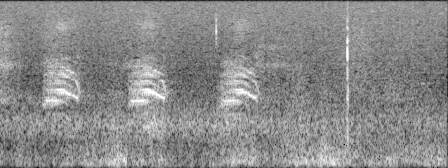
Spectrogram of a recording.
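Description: A bird calls three times, each call short and about a second apart, over a low rumble. About three and a half seconds in, a putter taps a golf ball with a single sharp click.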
